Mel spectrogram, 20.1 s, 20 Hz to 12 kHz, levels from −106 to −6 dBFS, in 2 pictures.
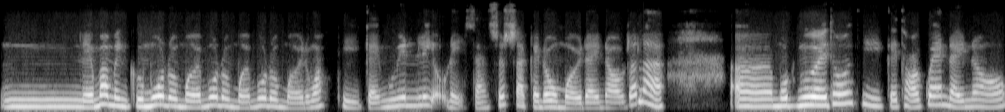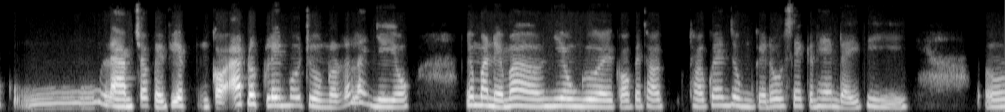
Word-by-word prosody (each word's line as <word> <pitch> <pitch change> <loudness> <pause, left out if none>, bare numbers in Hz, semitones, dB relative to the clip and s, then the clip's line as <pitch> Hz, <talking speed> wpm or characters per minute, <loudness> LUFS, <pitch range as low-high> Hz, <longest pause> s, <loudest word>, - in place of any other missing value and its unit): ừm, 205 0 0
nếu 185 -1 +3
mà 275 +7 +5
mình 230 -5 +2
cứ 210 +1 +1
mua 245 +5 +6
đồ 230 -3 0
mới, 190 -2 +1
mua 245 +5 +1
đồ 230 -2 -2
mới, 180 -3 -3
mua 225 +6 -1
đồ 215 -2 -2
mới, 160 -5 -5
đúng 170 +3 -5
hông? 205 +3 -2 0.2
Thì 180 -4 -7
cái 160 -1 -4
nguyên 230 +5 -3
liệu 250 0 -4
để 175 -3 -6
sản 165 +1 -11
xuất 245 +7 -5
ra - - -4
cái 185 - -3
đồ 190 +1 +2
mới 165 -3 -2
đấy 165 0 -3
nó 170 -1 -4
rất 265 +4 -1
là 285 -12 +1 0.7
ờ, 215 0 +1
một 225 +1 +3
người 245 0 +8
thôi 295 +2 +1
thì 235 -6 -4
cái 195 - -4
thói 190 -1 -2
quen 260 +1 -1
đấy 190 -4 -1
nó 200 +1 -5
cũng 155 +4 -10
làm 210 0 +5
cho 235 +2 -1
cái 190 -5 +2
việc, 230 - +4
ừm, 205 - -8
có 170 - +4
áp 270 +10 +4
lực 275 -2 +5
lên 240 0 +4
môi 240 -1 -2
trường 220 -4 -1
nó 185 -1 -1
rất 180 - -5
là - - -1
nhiều. 200 -4 0 0.6
Nhưng 250 0 +1
mà 245 -1 +3
nếu 205 -3 +4
mà 220 0 +2
nhiều 220 0 +3
người 205 -2 +2
có 190 0 -4
cái 205 - -4
thói 205 -2 -4 0.3
thói 200 -1 -3
quen 245 0 -4
dùng 210 -5 -2
cái 185 -2 -4
đồ 215 +2 -2
secondhand 215 -2 -5
đấy 170 +1 -4
thì, 100 -4 -5 0.8
ờ, - - -5
205 Hz, 225 wpm, -24 LUFS, 185-230 Hz, 0.8 s, người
